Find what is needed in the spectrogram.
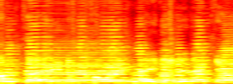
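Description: Button melodeon playing a folk-song accompaniment, its reed chords and melody notes changing every fraction of a second, after the last sung word ends at the very start.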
